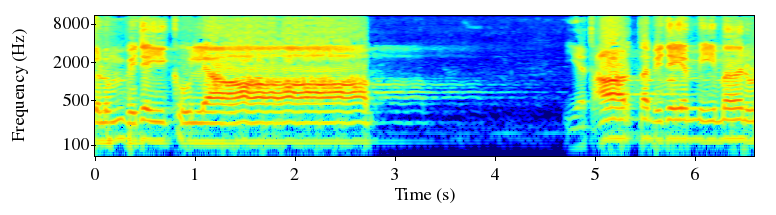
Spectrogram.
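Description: A man's voice chanting in a sing-song recitation style, holding one long steady note for nearly two seconds. The note dies away in echo, and the voice starts a new phrase near the end.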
